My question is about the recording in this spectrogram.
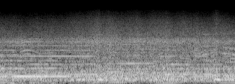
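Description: Processional concert band (banda de música) playing a Holy Week march: held brass and woodwind chords over a low bass line.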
